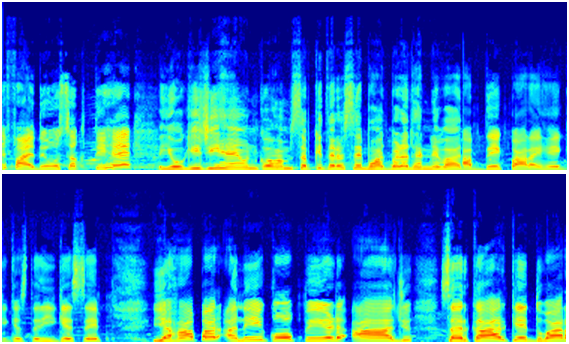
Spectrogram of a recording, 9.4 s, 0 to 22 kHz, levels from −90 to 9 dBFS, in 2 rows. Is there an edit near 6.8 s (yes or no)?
no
